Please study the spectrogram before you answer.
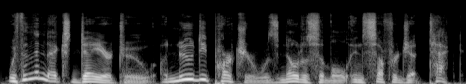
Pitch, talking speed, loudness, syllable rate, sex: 120 Hz, 180 wpm, -18 LUFS, 5.7 syllables/s, male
